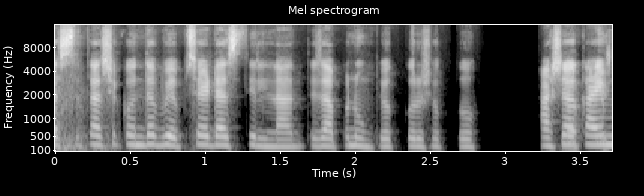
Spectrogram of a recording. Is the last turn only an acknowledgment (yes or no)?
no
